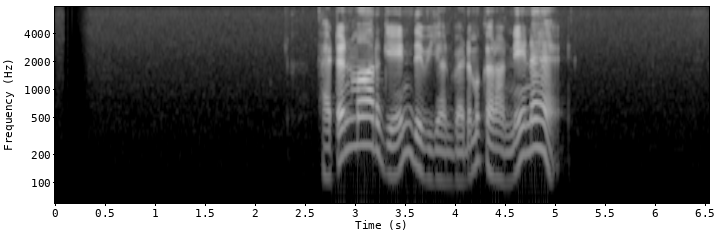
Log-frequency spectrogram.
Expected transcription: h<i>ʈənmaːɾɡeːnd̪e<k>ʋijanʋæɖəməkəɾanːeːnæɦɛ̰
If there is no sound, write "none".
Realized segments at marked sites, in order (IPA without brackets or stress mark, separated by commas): æ, none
